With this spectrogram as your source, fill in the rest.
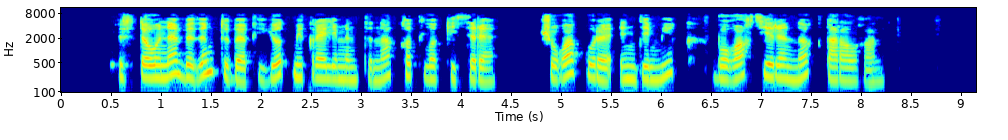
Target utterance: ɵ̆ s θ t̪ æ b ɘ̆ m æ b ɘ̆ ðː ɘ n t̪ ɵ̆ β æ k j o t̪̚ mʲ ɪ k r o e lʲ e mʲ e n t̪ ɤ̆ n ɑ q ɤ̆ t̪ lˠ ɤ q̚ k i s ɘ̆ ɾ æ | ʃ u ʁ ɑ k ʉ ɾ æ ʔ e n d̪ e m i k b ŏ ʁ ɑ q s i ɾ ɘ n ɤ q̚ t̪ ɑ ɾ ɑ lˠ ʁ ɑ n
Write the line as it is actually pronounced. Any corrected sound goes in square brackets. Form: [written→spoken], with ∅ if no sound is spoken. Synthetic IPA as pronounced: ɵ̆ [s→∅] θ t̪ æ [b→w] ɘ̆ [m→n] æ b ɘ̆ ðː ɘ [n→ŋ] t̪ ɵ̆ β æ k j o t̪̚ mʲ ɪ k r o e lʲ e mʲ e n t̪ ɤ̆ n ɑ q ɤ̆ t̪ lˠ ɤ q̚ k i s ɘ̆ ɾ æ | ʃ u ʁ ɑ k ʉ ɾ æ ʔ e n d̪ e m i k b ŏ ʁ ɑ q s i ɾ ɘ n ɤ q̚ t̪ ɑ ɾ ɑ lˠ ʁ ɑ n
